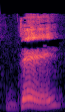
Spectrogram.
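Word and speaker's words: day (δεῖ): It's pronounced day in Greek, and it means it is necessary.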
